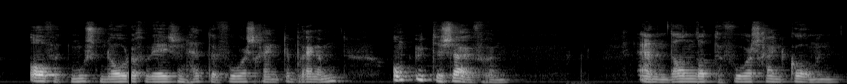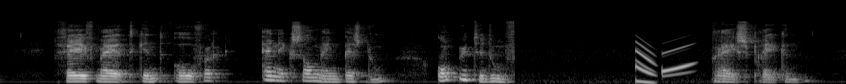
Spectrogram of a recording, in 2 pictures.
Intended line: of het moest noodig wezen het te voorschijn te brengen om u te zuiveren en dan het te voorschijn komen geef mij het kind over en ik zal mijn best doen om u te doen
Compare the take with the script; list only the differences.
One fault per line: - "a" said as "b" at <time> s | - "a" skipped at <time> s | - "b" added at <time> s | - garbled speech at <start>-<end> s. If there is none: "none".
none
